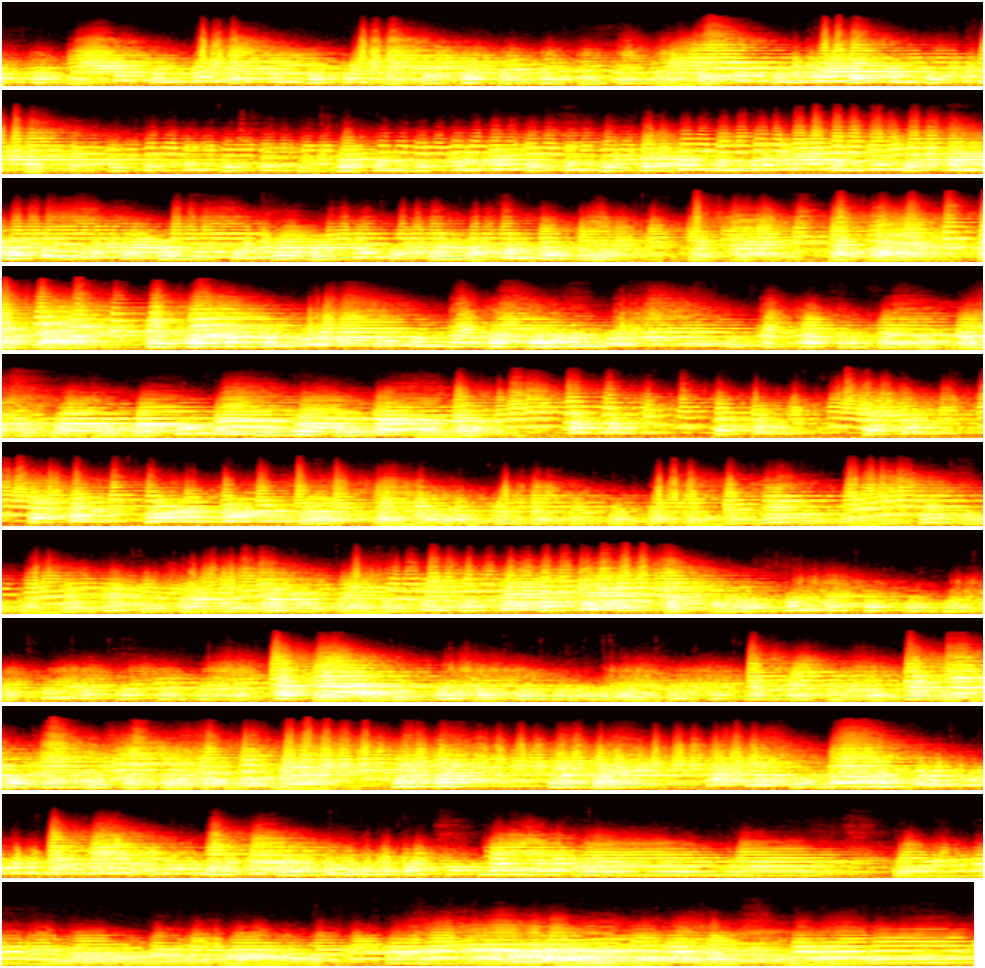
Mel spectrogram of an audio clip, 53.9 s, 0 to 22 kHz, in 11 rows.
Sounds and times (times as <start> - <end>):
French horn: 0.0 - 53.9.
